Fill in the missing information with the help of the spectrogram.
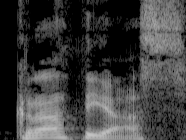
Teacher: it's a hard s at the end, but it's a th sound · The lisp thing is really interesting because they don't lisp all of the S sounds. They do C's and Z's. They don't do S's.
